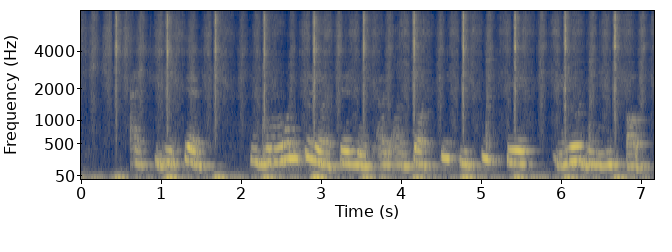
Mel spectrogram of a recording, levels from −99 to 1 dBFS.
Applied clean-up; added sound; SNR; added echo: none; Rattle (instrument); 7 dB; reverberation time 0.4 s.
